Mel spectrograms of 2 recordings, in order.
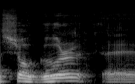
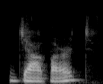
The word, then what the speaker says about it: yogur: El yogur se echó a perder. Perfecto. Just watch the pronunciation of yogurt. Yogur. Yogur.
